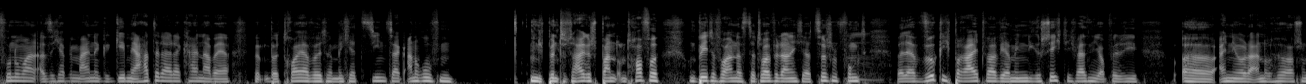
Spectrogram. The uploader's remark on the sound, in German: Live vom Grill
